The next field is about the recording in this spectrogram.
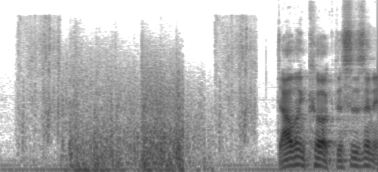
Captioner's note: thunder crash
